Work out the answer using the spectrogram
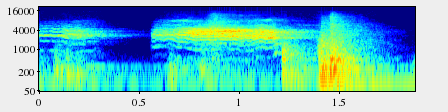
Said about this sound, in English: Oh, my God, Cat.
